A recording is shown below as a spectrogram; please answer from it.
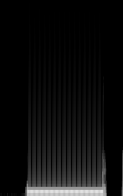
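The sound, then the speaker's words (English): A steady telephone dial tone while a number is being dialed: one continuous mid-pitched hum lasting about one and a half seconds. A click cuts it off, and a brief noisy burst follows at the end. “Dialing a number.”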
